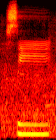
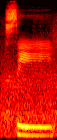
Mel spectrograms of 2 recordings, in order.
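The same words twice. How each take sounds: First: The pitch stays steady in the middle. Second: The pitch stays low and steady throughout. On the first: It means try. "in the middle of your range and it is steady" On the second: It means is. "the sixth tone is low and steady, but not as low as the fourth tone"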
